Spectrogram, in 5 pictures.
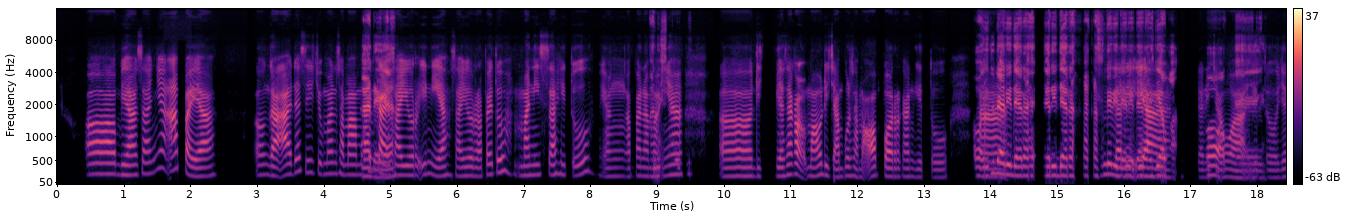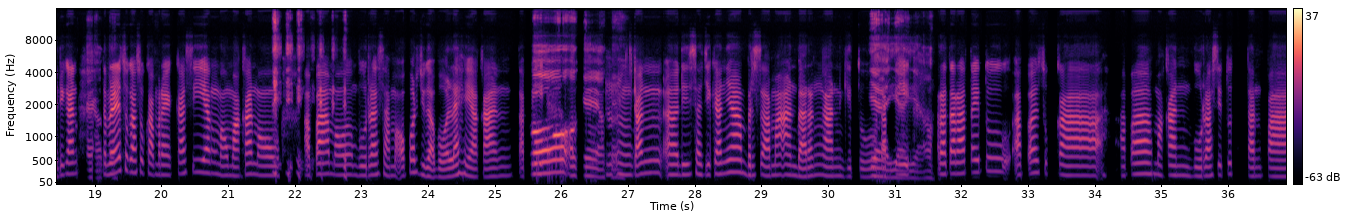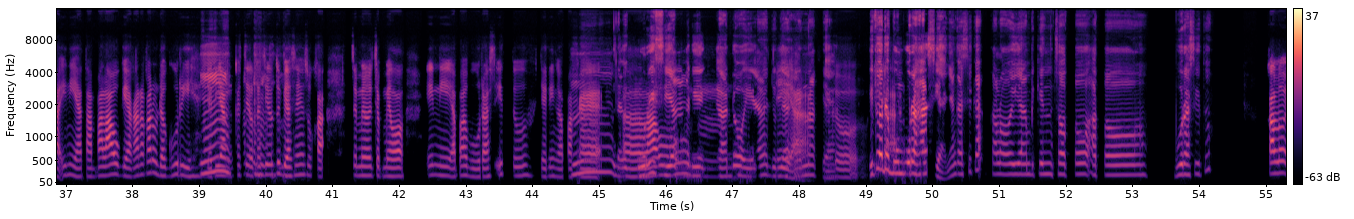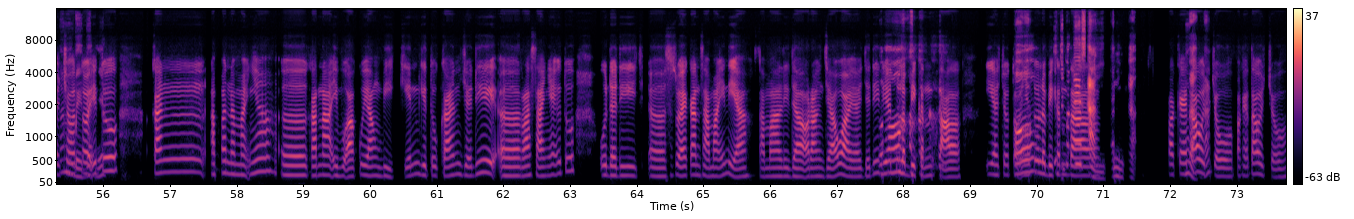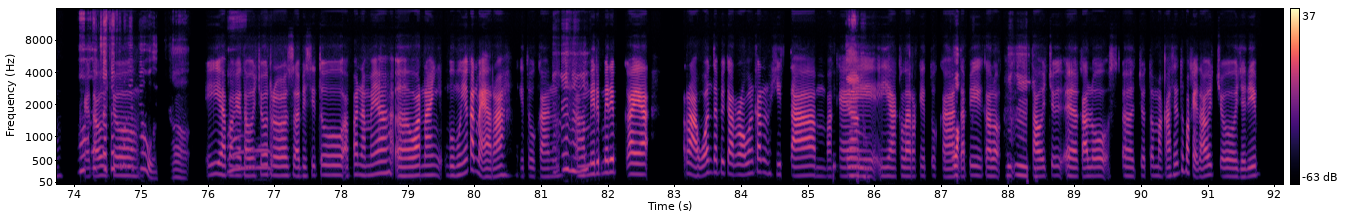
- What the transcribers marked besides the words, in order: distorted speech; other background noise; laugh; laugh
- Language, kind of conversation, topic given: Indonesian, podcast, Apa makanan warisan keluarga yang paling sering dimasak saat kamu masih kecil?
